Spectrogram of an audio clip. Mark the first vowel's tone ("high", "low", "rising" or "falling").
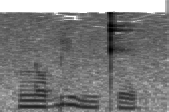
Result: low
